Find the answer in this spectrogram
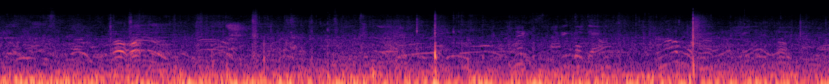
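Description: Distant voices calling out across the field over a steady low rumble of wind on the microphone, with a sharp knock about four seconds in and a crisp click near seven seconds.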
